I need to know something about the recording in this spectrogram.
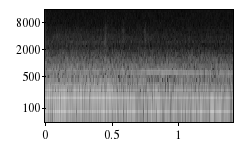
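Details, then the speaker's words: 2011 BMW X1 E84 xDrive, N47 diesel, 140k miles, automatic, fairly cold, climbing a hill at about 2000 rpm: steady low drone, revs ease down cleanly through upshift, no clunk or flare; normal shift. Suspected transfer case or torque converter issue elsewhere. "and that seems smooth, so it seems to be doing its job for now."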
